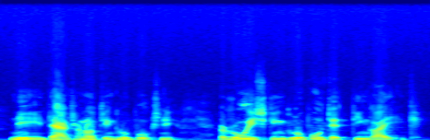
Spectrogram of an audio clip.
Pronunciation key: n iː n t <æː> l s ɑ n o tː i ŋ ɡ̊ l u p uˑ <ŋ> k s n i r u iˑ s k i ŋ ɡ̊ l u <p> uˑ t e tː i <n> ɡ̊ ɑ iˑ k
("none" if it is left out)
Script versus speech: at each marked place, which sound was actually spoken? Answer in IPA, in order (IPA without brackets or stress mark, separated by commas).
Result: æː, none, p, ŋ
